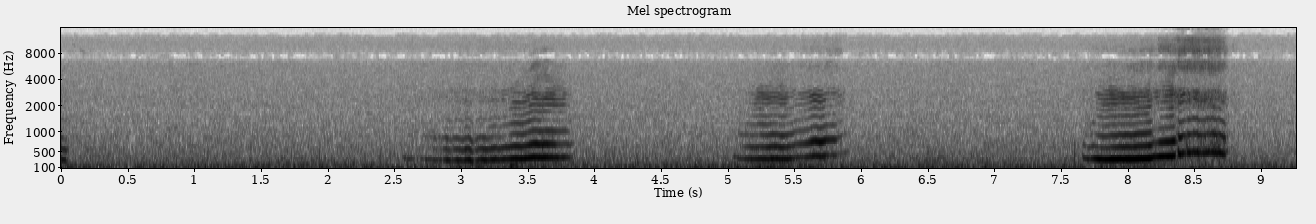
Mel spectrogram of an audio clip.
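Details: Shae, a cat, snoring: three soft, rising, squeaky breaths over steady background hiss; a vet has checked her and found her fine.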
